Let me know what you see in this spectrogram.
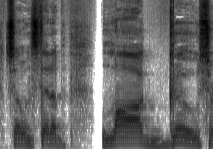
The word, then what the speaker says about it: Logos: Logos, L-O-G-O-S, pronounced Logos or Logos by other Christians, but I choose to pronounce the Greek word Logos. Because the two letters are omicrons, there's no omega in there. So there's two letter O's in the Greek. There's an A, like the O in doctor, and it's the one that looks like the letter O. That's pronounced A.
